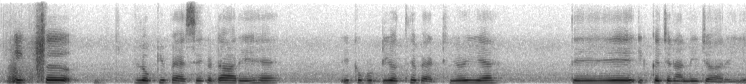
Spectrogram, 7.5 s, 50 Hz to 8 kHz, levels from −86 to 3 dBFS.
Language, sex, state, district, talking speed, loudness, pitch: Punjabi, female, Punjab, Kapurthala, 145 wpm, -17 LUFS, 220 Hz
